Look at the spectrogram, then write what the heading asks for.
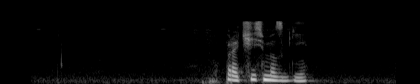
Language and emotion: Russian, angry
